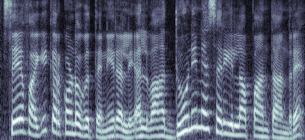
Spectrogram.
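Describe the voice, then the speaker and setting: A man's voice: high-pitched, big pitch swings. A man giving an earnest devotional motivational talk. He speaks directly to his listeners and repeats his points. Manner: slows to a soft chant for prayers.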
